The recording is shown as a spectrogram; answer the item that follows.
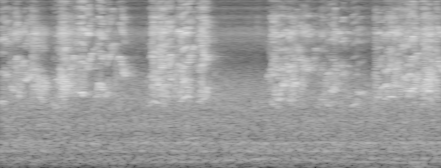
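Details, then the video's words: Lovebirds kept as pets during their daily routine, giving clustered bursts of high, harsh chirps about once a second with short quieter gaps between the bursts. "lovebirds Chirping sound"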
